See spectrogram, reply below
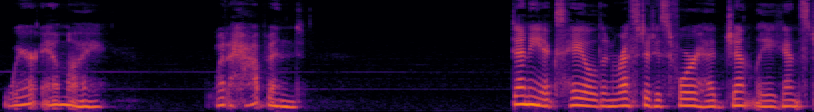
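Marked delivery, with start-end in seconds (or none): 0.0-3.0 slow raw whisper; scratchy weak voice. Acted. Kiera wakes in the hospital, scratchy and weak. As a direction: barely get the words out. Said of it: "My voice was scratchy and my throat raw".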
